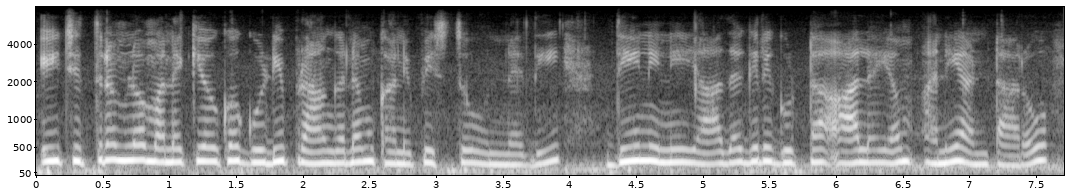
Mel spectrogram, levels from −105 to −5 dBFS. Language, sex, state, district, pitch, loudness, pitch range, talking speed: Telugu, female, Telangana, Mahabubabad, 230 Hz, -14 LUFS, 210-250 Hz, 100 wpm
